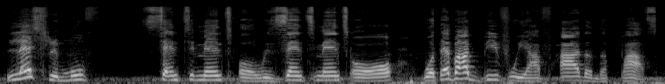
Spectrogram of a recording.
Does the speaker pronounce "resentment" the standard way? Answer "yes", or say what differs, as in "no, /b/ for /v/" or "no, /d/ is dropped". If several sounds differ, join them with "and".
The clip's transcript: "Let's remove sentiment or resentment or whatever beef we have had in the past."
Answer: yes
